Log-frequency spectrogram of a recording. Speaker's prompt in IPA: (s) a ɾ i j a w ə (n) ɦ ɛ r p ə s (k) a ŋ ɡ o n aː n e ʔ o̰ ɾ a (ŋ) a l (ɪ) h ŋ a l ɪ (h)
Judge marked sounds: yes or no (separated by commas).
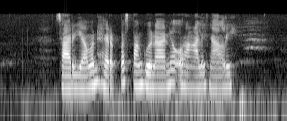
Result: yes, yes, no, yes, yes, yes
